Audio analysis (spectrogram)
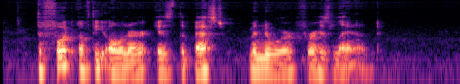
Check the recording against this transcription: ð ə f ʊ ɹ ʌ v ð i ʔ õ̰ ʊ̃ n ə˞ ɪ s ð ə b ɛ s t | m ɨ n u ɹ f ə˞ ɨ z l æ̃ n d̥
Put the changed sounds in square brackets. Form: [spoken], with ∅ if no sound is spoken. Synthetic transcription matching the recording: ð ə f ʊ [ɾ] ʌ v ð i ʔ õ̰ ʊ̃ n ə˞ ɪ [z] ð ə b ɛ s t | m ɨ n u ɹ f ə˞ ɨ z l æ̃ n d̥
